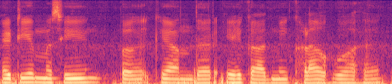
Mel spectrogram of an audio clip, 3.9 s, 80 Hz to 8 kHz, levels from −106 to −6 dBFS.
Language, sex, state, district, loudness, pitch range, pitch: Hindi, male, Uttar Pradesh, Lucknow, -16 LUFS, 130-140 Hz, 135 Hz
